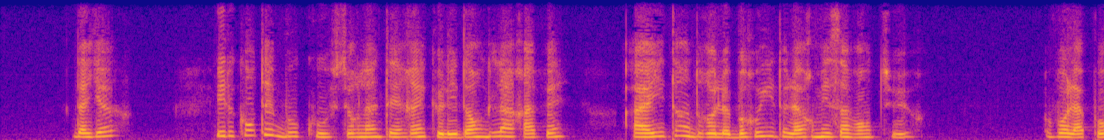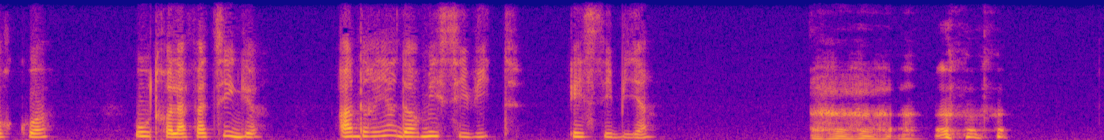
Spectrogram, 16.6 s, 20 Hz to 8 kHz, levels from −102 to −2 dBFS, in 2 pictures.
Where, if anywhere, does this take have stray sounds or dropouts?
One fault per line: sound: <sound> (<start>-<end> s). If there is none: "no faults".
sound: laugh (14.3-15.9 s)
